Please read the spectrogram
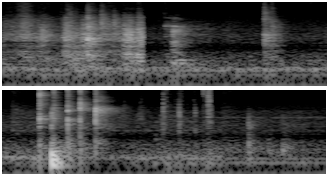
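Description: A scattering of light clicks and knocks, with a louder knock and thump a little before four seconds in, followed by a quick cluster of sharp clicks.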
